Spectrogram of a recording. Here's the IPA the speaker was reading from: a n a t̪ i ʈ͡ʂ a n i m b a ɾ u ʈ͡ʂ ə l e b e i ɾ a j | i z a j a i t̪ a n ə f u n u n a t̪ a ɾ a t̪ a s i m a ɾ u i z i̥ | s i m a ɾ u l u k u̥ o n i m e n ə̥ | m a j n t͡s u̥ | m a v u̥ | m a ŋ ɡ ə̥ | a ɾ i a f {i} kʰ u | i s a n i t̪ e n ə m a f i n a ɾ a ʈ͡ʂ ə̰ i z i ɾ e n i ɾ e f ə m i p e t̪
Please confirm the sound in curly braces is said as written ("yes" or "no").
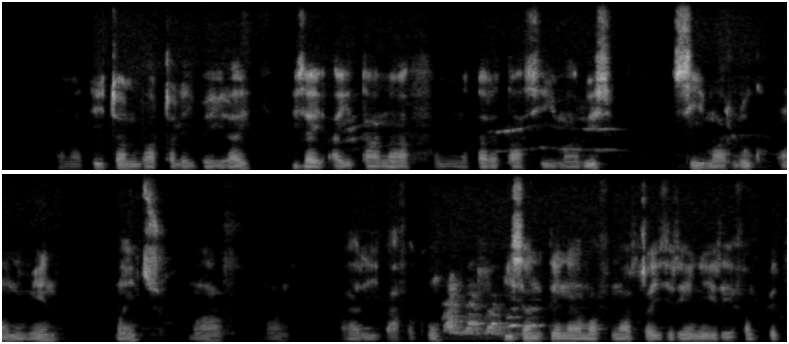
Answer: no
